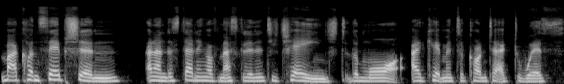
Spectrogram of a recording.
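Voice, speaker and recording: A woman speaks at a moderate pace in a very deep, low pitch with ordinary pitch variation. The recording is very clean, with a silent background and a dry, close sound with no echo. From Nigeria. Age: 30s. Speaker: caller. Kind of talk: casual chat. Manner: halting.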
